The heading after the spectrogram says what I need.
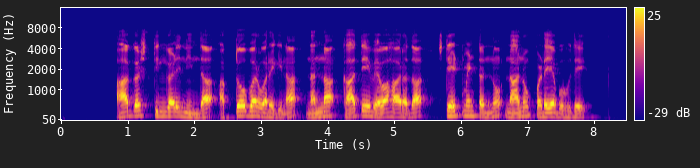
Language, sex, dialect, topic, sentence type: Kannada, male, Mysore Kannada, banking, question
